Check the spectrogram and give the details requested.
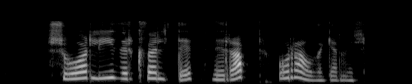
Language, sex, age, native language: Icelandic, female, 30-39, Icelandic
